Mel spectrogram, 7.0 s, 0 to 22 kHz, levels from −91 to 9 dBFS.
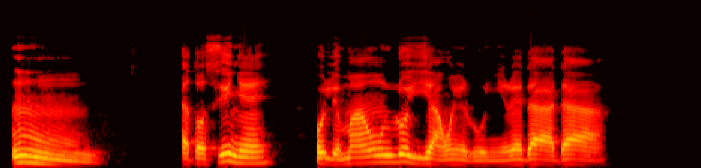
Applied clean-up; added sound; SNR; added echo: none; none; none; none.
